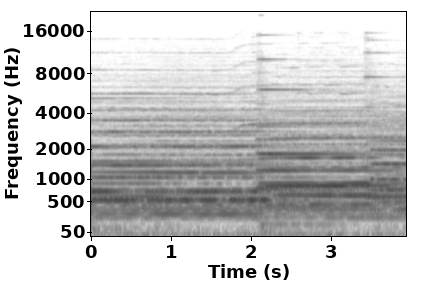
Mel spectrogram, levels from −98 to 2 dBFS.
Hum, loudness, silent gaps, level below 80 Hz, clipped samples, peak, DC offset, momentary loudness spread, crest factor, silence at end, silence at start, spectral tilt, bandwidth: none; -28 LUFS; none; -60 dBFS; under 0.1%; -16 dBFS; under 0.1%; 4 LU; 12 dB; 0 s; 0 s; -3 dB/octave; 16 kHz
